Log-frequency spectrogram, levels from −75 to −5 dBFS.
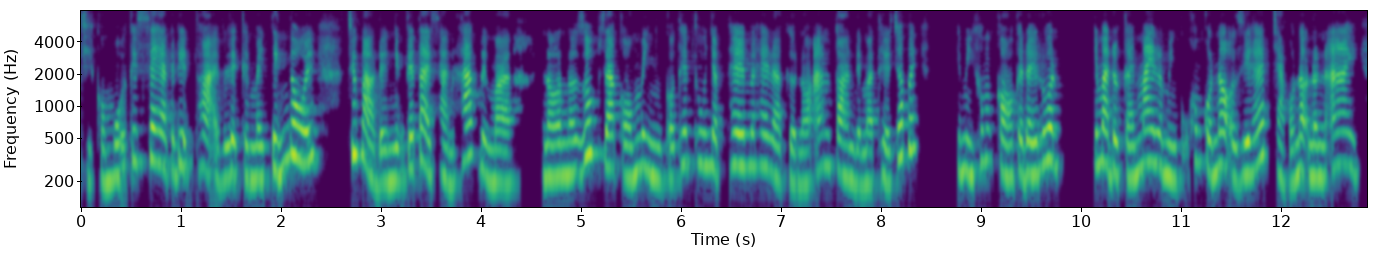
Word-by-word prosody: chỉ 200 - -8
có 200 - -6
mỗi 220 - -1
cái 305 - -5
xe, 305 +1 +1
cái 250 - -5
điện 265 -1 -2
thoại 265 +1 +2
với 210 +3 -3
lại 240 - +2
cái 220 - -3
máy 210 0 -2
tính 255 +4 +1
thôi 320 -4 +6
ấy, 335 - -3 0.3
chứ 360 - +5
bảo 225 - +5
để 190 0 -2
những 205 +1 -3
cái 260 - +1
tài 250 - +5
sản 210 -5 -1
khác 330 +2 +6 0.2
mà 195 -1 +2 0.3
nó 220 +1 +2
nó 230 +1 -1
giúp 350 +9 +2
ra 270 - +6
có 220 -5 -3
mình 240 0 -2
có 205 - -3
thêm 290 +2 -4
thu 290 -1 -5
nhập 265 -3 -1
thêm 280 -1 +2
hay 275 -1 -2
là, 215 -4 0
kiểu, 190 -2 -3
nó 185 - -4
an 275 +8 0
toàn 225 -4 +1
để 190 - -3
mà 185 0 -1
thế 205 - -2
chấp 335 - +1
ấy, 395 0 +1 0.4
thì 245 - -8
mình 240 -2 -2
không 310 +2 -7
có 235 -3 +1
cái 235 +1 -1
đấy 230 0 +2
luôn. 310 +3 +3 0.4
Nhưng 280 - -2
mà 300 - +8
được 240 - +2
cái 215 -1 -1
may 295 +4 +4
là 275 - 0
mình 220 -4 -2
cũng - - -14
không 305 -3 -9
có 255 - 0
nợ 235 -2 +2
gì 225 +2 +2
hết, 320 +8 +1
chả 230 -5 -4
có 195 - -5
nợ 255 +1 +3
nần 215 0 +1
ai. 285 +4 +3
245 Hz, 330 wpm, -22 LUFS, 215-285 Hz, 0.4 s, mà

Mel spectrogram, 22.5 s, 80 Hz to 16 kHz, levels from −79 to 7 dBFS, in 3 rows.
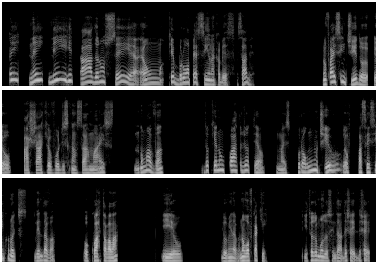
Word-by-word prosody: Nem 275 +1 +2 0.2
nem 250 +10 +3
nem 225 +8 +2
irritado, 205 -4 +2
eu 190 - +2
não 210 0 +1
sei, 195 -1 -1
é - - 0
é - - +4
um 170 +4 -2
quebrou 180 -3 +1
uma 185 - +1
pecinha 155 -6 -1
na 130 -1 -1
cabeça, 85 -1 -5
sabe. - - -3 1.4
Não 140 - +3
faz 200 +5 +4
sentido, 150 - +2
eu - - +1 0.3
achar 105 +1 +1
que 115 - -5
eu 115 - +2
vou 110 +1 -1
descansar 110 0 -3
mais 105 -9 -3 0.4
em - - -6
uma 185 +6 +2
van 115 -3 0 0.8
do 180 - -2
que 190 - -1
em 190 - +2
um 200 - +3
quarto 185 -1 +2
de 180 - -1
hotel, 70 - -2 0.3
mas 110 +1 -4 0.2
por 145 +1 -2
algum 155 +4 +1
motivo 190 +2 +2
eu 150 - +2 0.2
passei 140 0 +1
5 180 +3 -3
noites 130 -3 -1 0.2
dentro 120 +3 -1
da 135 - +4
van. 95 -9 -3 0.6
O 110 - 0
quarto 125 +2 +5
estava 115 -1 +5
lá, 115 - +6 0.9
e 115 0 +4
eu, 115 +1 +3 0.8
dormindo 105 +2 +1
na 110 - +2
van, - - -8
"Não 125 - +5
vou 125 - +5
ficar - - +3
aqui". - - -8 0.7
E 105 - -6
todo 140 +3 +2
mundo 125 -3 +3
assim: 100 -2 -5
"ah, - - +1
deixa - - -2
ele, - - -2
deixa - - -2
ele". - - -2
145 Hz, 185 wpm, -24 LUFS, 115-185 Hz, 1.4 s, lá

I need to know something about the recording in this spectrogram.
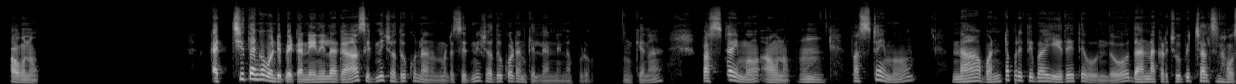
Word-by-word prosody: అవును. - - -1 1.7
ఖచ్చితంగా 250 -3 +7
వండిపెట్టాను. 140 -7 +4
నేను 120 +3 +5
ఇలాగా 125 -3 +3 0.2
సిడ్నీ 190 +5 -3
చదువుకున్నానన్నమాట. 135 - -7
సిడ్నీ 160 +5 -7
చదువుకోవడానికి 135 -2 -5
వెళ్ళానేనప్పుడు. 85 -1 -14 0.4
ఓకేనా? - - -10 0.5
ఫస్ట్ - - +3
టైమ్ - - +2 0.2
అవును. 110 -3 -3 0.2
హ్మ్. 120 -1 -5 0.4
ఫస్ట్ - - +4
టైమ్ - - -3 0.7
నా 130 - +4 0.2
వంట 125 +4 -4
ప్రతిభ 175 -4 -5 0.2
ఏదైతే 150 +4 -3
ఉందో 95 0 -8 0.2
దాన్ని 125 0 +2
అక్కడ 125 -2 -6
చూపించాల్సిన 150 -2 -1
130 Hz, 120 wpm, -25 LUFS, 115-155 Hz, 1.7 s, ఖచ్చితంగా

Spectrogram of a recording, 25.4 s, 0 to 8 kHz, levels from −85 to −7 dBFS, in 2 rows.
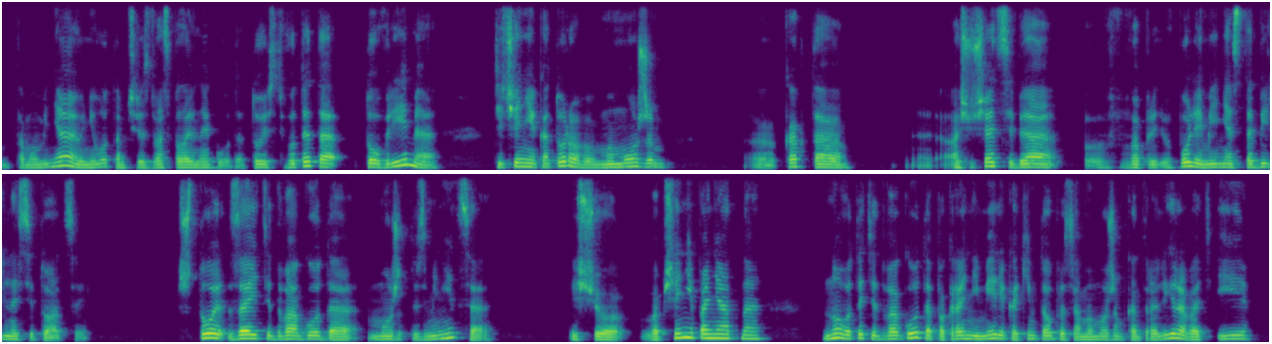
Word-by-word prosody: по-моему, 135 0 -5
у - - -4
меня 200 +7 +2
и - - 0
у 140 - 0
него 145 +4 -2
там, 135 -5 -6
через 135 0 -4
2,5 140 -1 -2
года. 130 0 -10
То 145 +3 -3
есть 145 0 -6
вот 155 +4 -4
это 205 - +2 0.2
то 165 -1 +3
время, 155 - +1 0.5
в - - -45
течение 165 +2 +2
которого 160 -2 +1
мы 140 +2 0
можем, 165 -1 -1 0.8
э, 115 -1 -8
как-то 150 -5 0 0.9
ощущать 150 +7 0
себя 155 -2 +2 0.2
в 140 +1 -11
опре 140 0 -4
в 135 - -14
более-менее 155 -3 +2
стабильной 155 -1 -1
ситуации. 135 -5 -5 0.9
Что 205 -1 +5
за 175 +6 +5
эти 180 -2 +3
2 160 +1 +1
года 150 -4 -1
может 140 -1 -4
измениться, 180 +12 -2 0.7
еще 140 -3 +1
вообще 135 +10 +1
непонятно, 195 -5 +2 0.5
но 200 +7 +3
вот 175 -1 +1
эти 190 -3 0
2 160 +2 0
года, 210 +7 +3
по 140 - -2
крайней 165 0 +1
мере, 175 +4 +2
каким-то 150 +4 -3
образом 140 -3 -3
мы 135 - -1
можем 140 0 -4
контролировать 135 +2 0
и 165 +1 -3
155 Hz, 130 wpm, -22 LUFS, 140-175 Hz, 0.9 s, Что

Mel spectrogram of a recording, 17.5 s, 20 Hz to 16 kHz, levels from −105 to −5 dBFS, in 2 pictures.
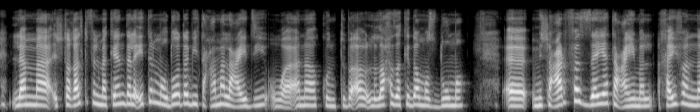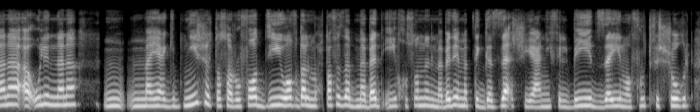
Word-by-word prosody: لمّا 260 +1 +3
اشتغلت 255 +5 +2
في 340 - -7
المكان 285 +2 0
ده 300 - +3
لقيت 285 +4 0
الموضوع 295 -5 +1
ده 305 0 +3
بيتعمل 270 -1 -1
عادي، 230 +3 -1
وأنا 240 +5 -1
كُنت 240 -2 -7
بقى 250 +1 +1
للحظة 260 +5 +1
كده 275 +1 0
مصدومة، 240 +1 -2 0.5
آآ، 230 -1 +6
مش 240 +1 -1
عارفة 350 +8 +4
إزاي 280 -2 +4
أتعامل؟ 230 -7 -1
خايفة 290 +5 +1
إن 250 -2 -1
أنا 255 +3 +2
أقول 265 -1 +2
إن 260 -2 0
أنا 275 +2 +1 0.3
م 230 0 -2 0.3
ما 230 - +1
يعجبنيش 235 +8 -2
التصرفات 230 -1 0
دي 245 +4 -2
وأفضل 250 0 +4
مُحتَفظة 250 +3 -2
بمبادئي، 220 0 -1
خصوصًا 230 +1 -10
إن 245 0 -2
المبادئ 220 +2 0
ما 235 -1 -1
بتتجزأش 225 +1 -1
يعني، 200 +1 -4
في 215 0 -10
البيت 220 +4 -2
زي 220 +4 0
المفروض 220 +2 -7
في - - -22
الشغل، 235 +1 0
245 Hz, 160 wpm, -23 LUFS, 225-265 Hz, 0.5 s, آآ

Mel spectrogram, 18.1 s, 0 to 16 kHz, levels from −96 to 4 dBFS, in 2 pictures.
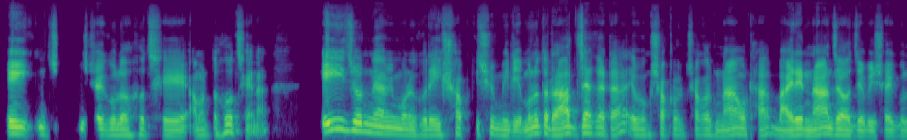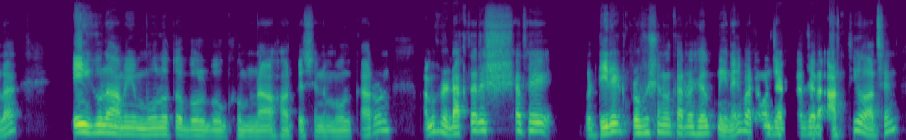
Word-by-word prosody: এই 130 - +9 0.3
জি - - -4 0.2
বিষয়গুলো 110 0 -1
হচ্ছে 115 -2 -6 0.3
আমার 105 0 -6
তো - - -5
হচ্ছে 165 +1 -1
না। - - -9 0.7
এইজন্যে 185 -6 +4
আমি 125 - +1
মনে 105 -1 -1
করি 105 0 -2
এই - - -5
সবকিছু 120 +1 -5
মিলিয়ে 95 -2 -2
মূলত 135 +5 +1 0.2
রাত 135 +4 +6
জায়গাটা 125 -6 +2 0.2
এবং 105 -1 -4
সকাল, 110 - -4
সকাল 110 -1 -4
না - - +4
উঠা, 120 - -4 0.2
বাইরে 100 +3 +6
না 115 - +7
যাওয়ার 105 -3 +3
যে 100 - +1
বিষয়গুলা 95 +1 -4 0.7
এইগুলা 155 -1 +7
আমি 125 0 -1 0.2
মূলত 120 +1 -2 0.2
বলব 100 -2 -3 0.2
ঘুম 100 - -8
না 95 - +1
হওয়ার 95 -2 -5
পেছনে 95 -1 -7
মূল 95 +1 -5
কারণ। 160 - -4 0.4
আমি - - -1
কোন 155 - +2
ডাক্তারের 185 +8 0 0.2
সাথে 185 0 -1 0.7
ডিরেক্ট 170 +7 +4
professional 150 +2 -1
কারোর 135 0 -1
হেল্প 135 +1 -1
নি - - 0
নাই। 180 - -2
বাট 175 - 0
আমার 145 -1 -2
ডাক্তার 120 - -2
যারা 130 - +2
আত্মীয় 190 -3 -3
আছেন, 160 +3 -6
125 Hz, 180 wpm, -23 LUFS, 105-155 Hz, 0.7 s, এই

